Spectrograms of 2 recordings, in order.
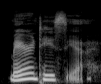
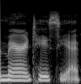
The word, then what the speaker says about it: Marantaceae: Marantaceae. I had to look up how to pronounce that.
